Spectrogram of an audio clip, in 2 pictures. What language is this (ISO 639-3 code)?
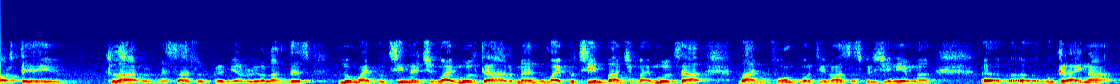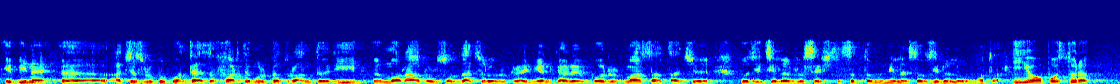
ron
